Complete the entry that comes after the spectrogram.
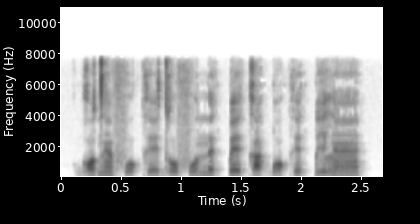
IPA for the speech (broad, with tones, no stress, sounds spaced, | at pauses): ɡ ɔ˧ d ɛ̃˧ f o˨ k e˨ d o˧ f o˧ n ɛ˦ k͡p e˦˨ k a˨ ɡ͡b ɔ˨ k e˨˦ k͡p i˦ l ɛ̃˦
